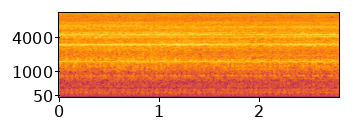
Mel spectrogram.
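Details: 2008 Ford F-350 Super Duty 6.4 diesel with twin high- and low-pressure turbos: a steady high-pitched squeal rides over the running noise without easing; the squeal seems to come from the turbo side, cause unconfirmed.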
